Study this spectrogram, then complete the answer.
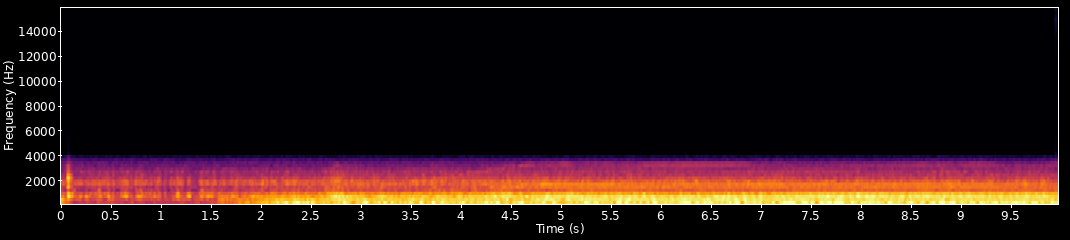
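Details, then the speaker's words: Toyota Prius electric air conditioner switched on: a steady electric hum with a thin whine fades in after two seconds and holds even, the compressor running normally. "all right so now you can hear whatever turn on the air-conditioner it's going to make for pretty interesting noise"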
